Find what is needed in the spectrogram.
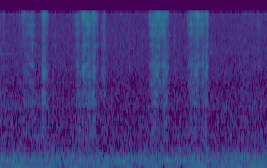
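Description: Felt-tip pen writing figures on lined spiral-notebook paper, heard as faint pen strokes in short runs.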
